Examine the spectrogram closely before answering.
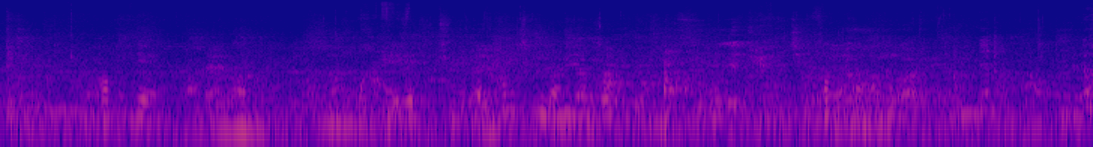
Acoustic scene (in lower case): crowded indoor space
